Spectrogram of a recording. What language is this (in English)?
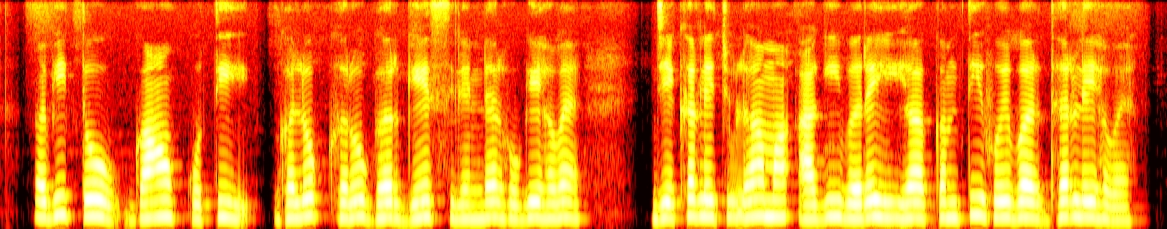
Chhattisgarhi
